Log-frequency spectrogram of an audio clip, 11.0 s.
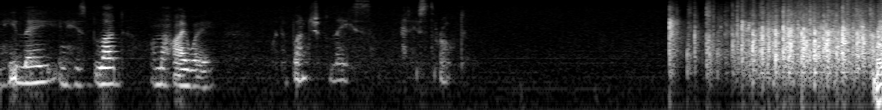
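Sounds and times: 
speech: 0.3s - 2.8s, 3.7s - 4.6s, 5.2s - 5.8s
rapid overlapping handclaps: 8.3s - 11.0s.

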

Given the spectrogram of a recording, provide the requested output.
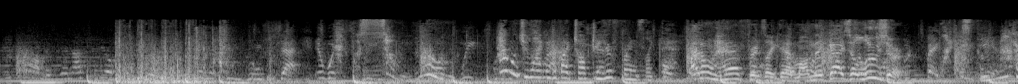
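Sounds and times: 
fist pounding on a door: 1.1s - 2.4s
speech: 2.8s - 10.1s.

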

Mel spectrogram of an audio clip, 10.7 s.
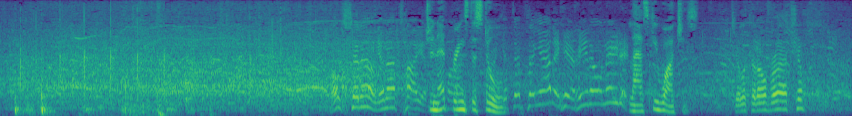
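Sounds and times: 
sports writers applauding: 0.0s - 7.6s
speech: 4.3s - 10.2s.

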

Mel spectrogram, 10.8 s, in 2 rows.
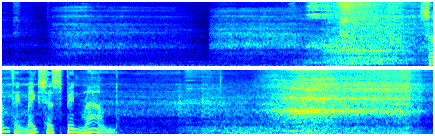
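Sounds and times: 
petrified woman breathing rapidly in fright: 0.0s - 5.2s, 7.1s - 10.7s
speech: 5.3s - 6.9s.

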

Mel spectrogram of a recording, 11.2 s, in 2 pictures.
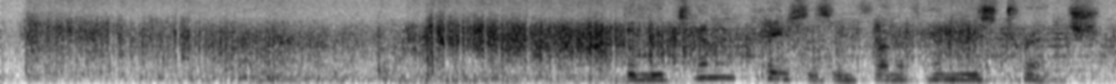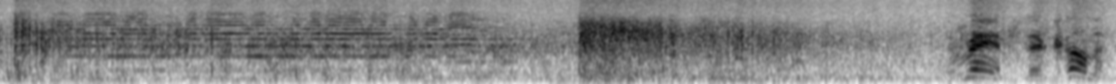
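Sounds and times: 
artillery shells exploding nearby: 0.0s - 10.5s
speech: 3.1s - 5.8s.

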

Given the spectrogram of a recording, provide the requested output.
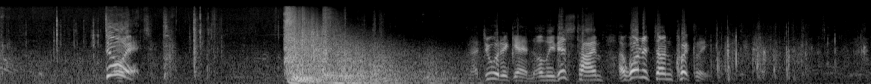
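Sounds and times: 
gunshot from a weapon being fired: 2.8s - 4.8s
speech: 4.9s - 7.2s.

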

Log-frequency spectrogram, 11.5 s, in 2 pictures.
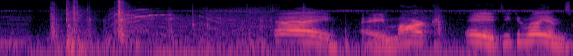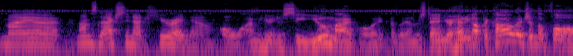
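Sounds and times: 
front door clicks and knocks: 0.5s - 3.2s
speech: 2.8s - 11.4s.

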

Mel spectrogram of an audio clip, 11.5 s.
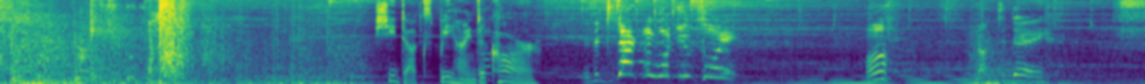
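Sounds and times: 
gunshots: 0.0s - 3.2s
speech: 3.9s - 7.5s, 8.7s - 10.6s.

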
